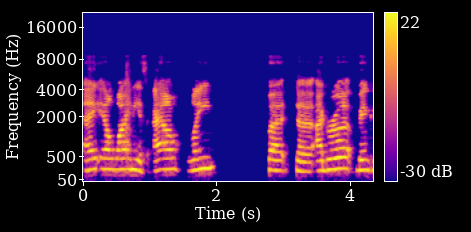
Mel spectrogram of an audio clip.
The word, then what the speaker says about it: Alyne: KT Spirit, my name is technically pronounced Aline, A-L-Y-N-E is Aline, but I grew up being called Eileen, like I lean on Jesus, you know, that way.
